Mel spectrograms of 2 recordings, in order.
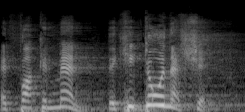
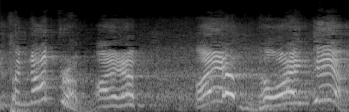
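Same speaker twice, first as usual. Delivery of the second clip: mock dumbfounded men.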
